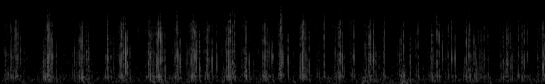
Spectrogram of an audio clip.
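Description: Long red nails scratch quickly along smooth navy synthetic stretch leggings being worn, near the waist and hip seam. Rapid, irregular strokes, roughly three per second, make dry, bright rasping bursts with almost no low end. Each stroke cuts off sharply with no ring.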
